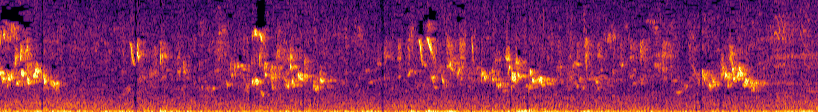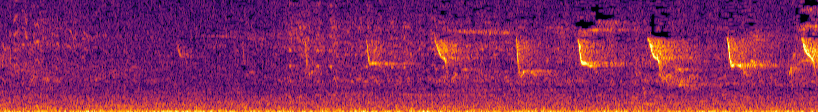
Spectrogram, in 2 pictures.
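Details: Hungry great spotted woodpecker chicks being fed by adults on Cannock Chase beg with shrill, rapid chirps in bursts of several notes, against a steady low rumble of wind.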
